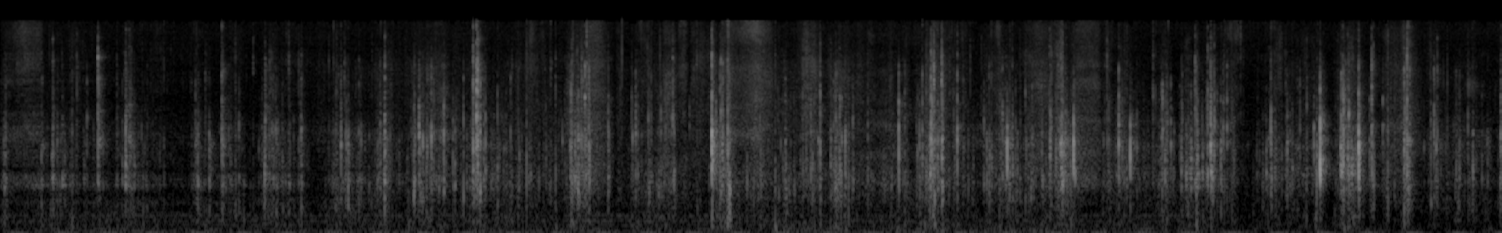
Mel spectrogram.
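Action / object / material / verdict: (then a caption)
scrape / faux leather zip pouch / faux leather / none. A silver metallic faux-leather zip makeup pouch, soft and filled, is scratched and tapped with long acrylic nails. The result is a steady run of quiet, crinkly scratches and short clicking taps, mostly in the mid range.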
